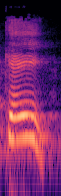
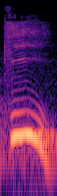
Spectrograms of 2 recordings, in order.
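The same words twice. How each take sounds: First: The vowel is not a long ee. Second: The vowel is a long ee sound. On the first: The speaker calls it wrong. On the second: The speaker calls it right.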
